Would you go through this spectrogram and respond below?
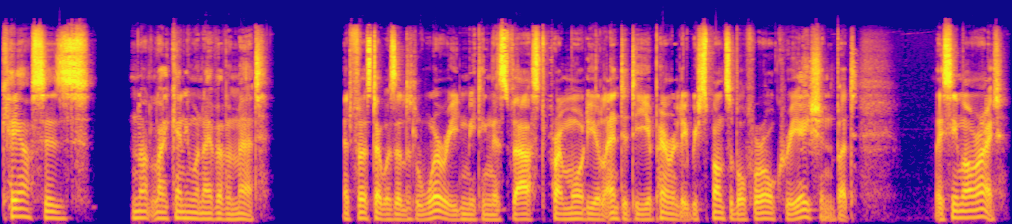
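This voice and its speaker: Rebellious young underworld prince for a game: low register, dry studio sound, wry understatement, courteous ease. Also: male voice, no room sound. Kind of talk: video game character voice lines.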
